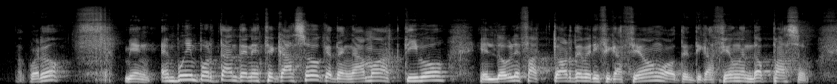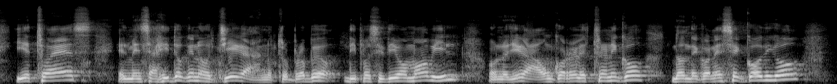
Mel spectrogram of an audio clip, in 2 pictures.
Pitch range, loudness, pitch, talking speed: 140-185 Hz, -16 LUFS, 160 Hz, 165 wpm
